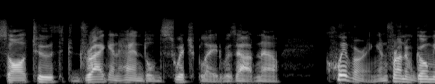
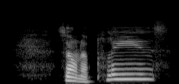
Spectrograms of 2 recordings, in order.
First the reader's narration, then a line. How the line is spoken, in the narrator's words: Chia begged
